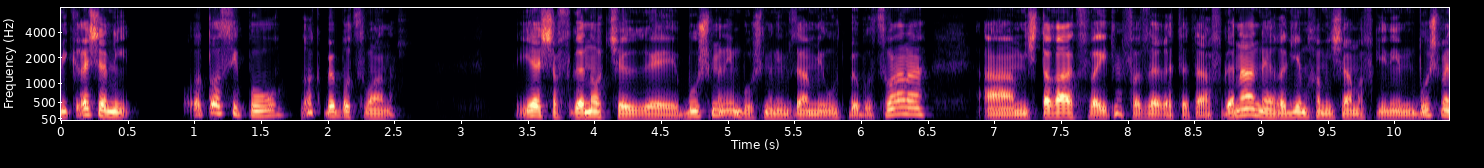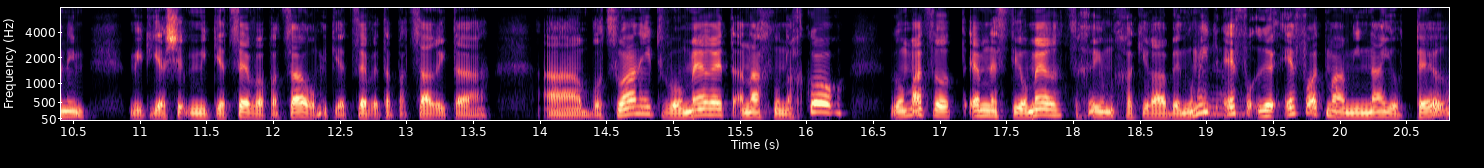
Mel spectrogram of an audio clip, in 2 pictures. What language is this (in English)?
Hebrew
